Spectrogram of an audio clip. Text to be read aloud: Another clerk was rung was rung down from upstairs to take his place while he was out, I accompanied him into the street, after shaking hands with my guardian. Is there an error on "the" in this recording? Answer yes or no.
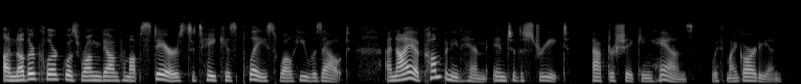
no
